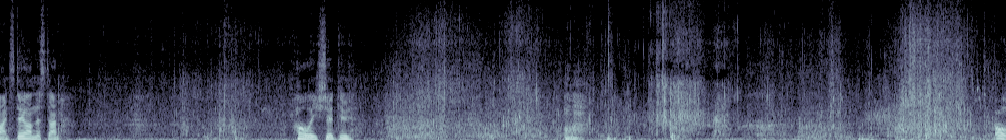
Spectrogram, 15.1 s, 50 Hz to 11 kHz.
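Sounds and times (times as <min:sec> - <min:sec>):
creek water running: 0:00.3 - 0:15.0
sudden water splashes: 0:05.6 - 0:15.0
wind on microphone: 0:08.9 - 0:14.9.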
